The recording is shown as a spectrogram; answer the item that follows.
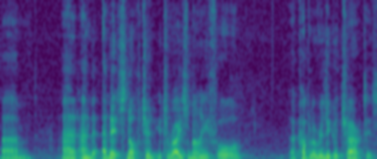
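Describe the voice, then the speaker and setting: With fairly even intonation, a man with a fairly low pitch talks at a very fast pace. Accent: British. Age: 70s. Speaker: army veteran, charity walker. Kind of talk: interview. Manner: halting, many repeated words.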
